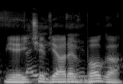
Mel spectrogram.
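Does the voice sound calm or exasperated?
calm. It is said in a calm, gentle way. A plain, kindly encouragement. The speaker calls it wrong. "prawdopodobnie nie było to coś w rodzaju"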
